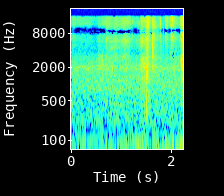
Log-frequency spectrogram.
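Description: Low wind rumble on a handheld phone microphone, with a few short crunches of footsteps on gravel about a second and a half in.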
